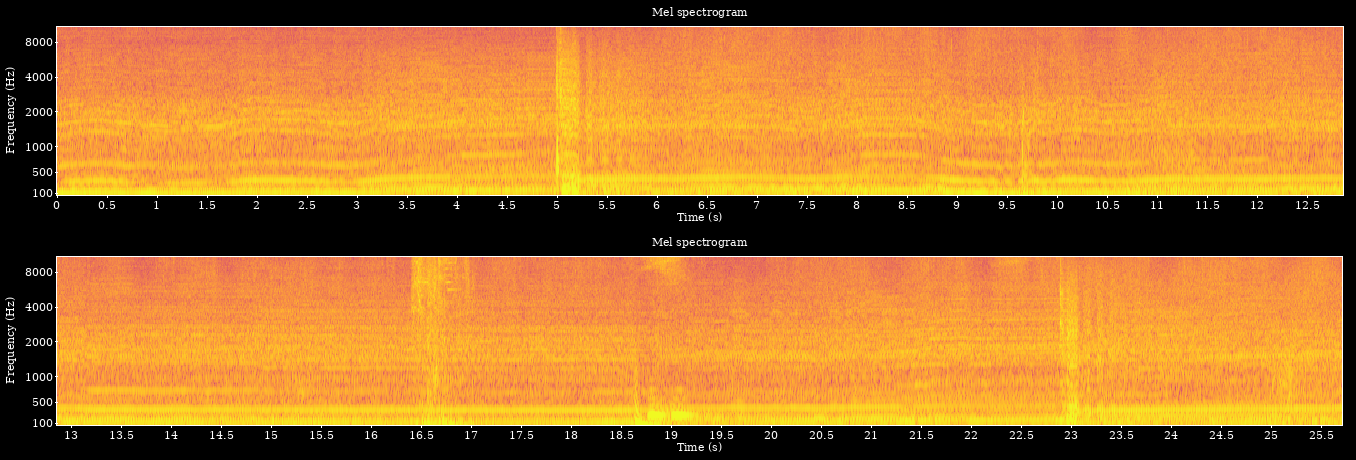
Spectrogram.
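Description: A sports car engine roars steadily, rising and falling in pitch.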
